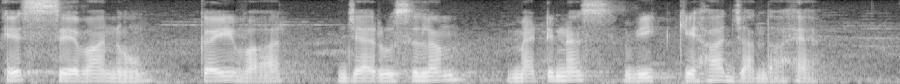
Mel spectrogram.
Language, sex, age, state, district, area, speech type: Punjabi, male, 18-30, Punjab, Kapurthala, urban, read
